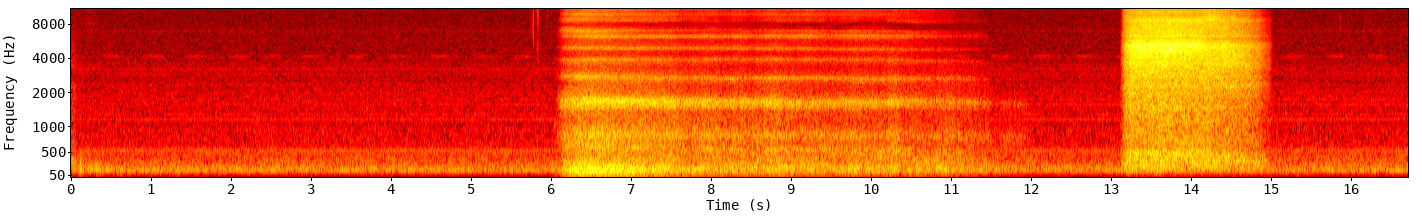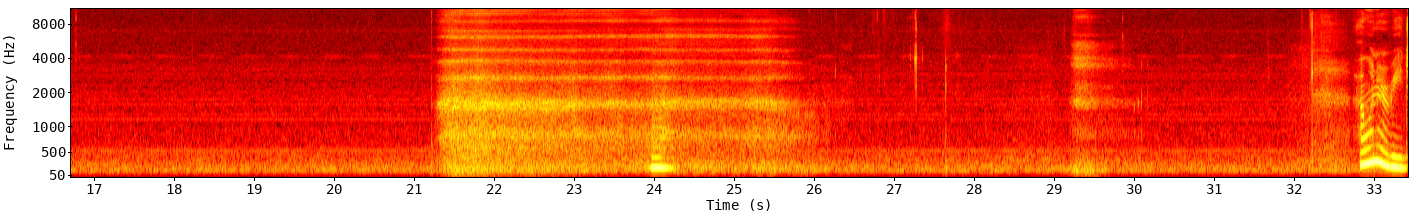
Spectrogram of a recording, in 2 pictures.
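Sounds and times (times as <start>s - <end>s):
slow deep breathing exercise: 6.1s - 12.0s, 13.2s - 15.0s, 21.2s - 26.4s, 28.5s - 30.2s, 32.0s - 32.8s
speech: 32.9s - 33.4s.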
